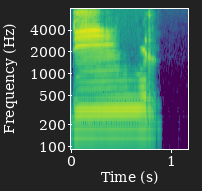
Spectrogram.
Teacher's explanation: bila ro kita nak sebut ra tipis masih lagi tersenyum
